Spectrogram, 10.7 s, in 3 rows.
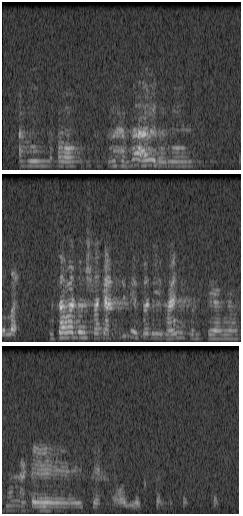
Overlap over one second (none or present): none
